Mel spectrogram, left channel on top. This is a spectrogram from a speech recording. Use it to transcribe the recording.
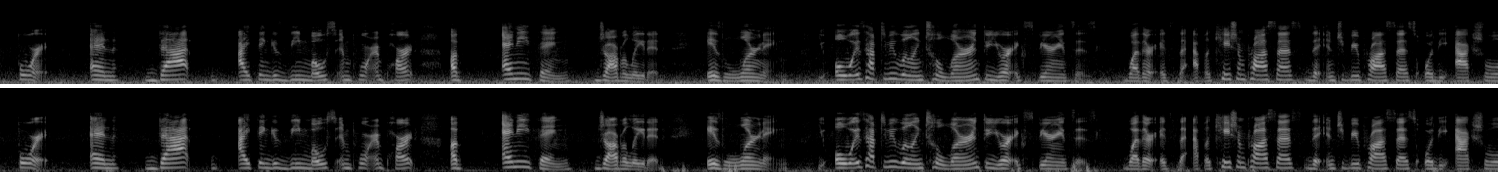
for it. And that, I think, is the most important part of anything job related, is learning. You always have to be willing to learn through your experiences, whether it's the application process, the interview process, or the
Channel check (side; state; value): left; noise; rumble, 10 dB below the sound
